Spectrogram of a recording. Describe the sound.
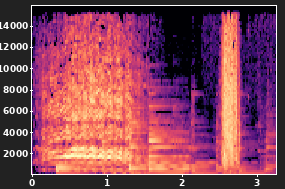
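A cavalry horse ridden by a Prussian cuirassier whinnies in a loud, wavering harmonic call that drops into lower held tones, then gives a short, noisy snort before a faint final note.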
